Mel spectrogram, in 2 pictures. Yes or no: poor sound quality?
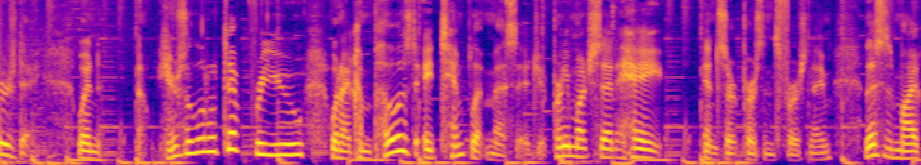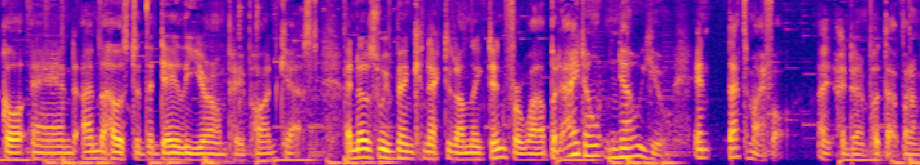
no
